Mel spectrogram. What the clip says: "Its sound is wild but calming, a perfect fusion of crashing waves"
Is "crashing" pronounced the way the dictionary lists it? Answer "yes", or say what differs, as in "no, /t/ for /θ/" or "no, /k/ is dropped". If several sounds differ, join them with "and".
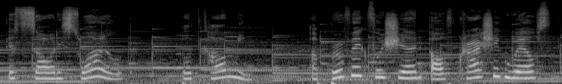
yes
